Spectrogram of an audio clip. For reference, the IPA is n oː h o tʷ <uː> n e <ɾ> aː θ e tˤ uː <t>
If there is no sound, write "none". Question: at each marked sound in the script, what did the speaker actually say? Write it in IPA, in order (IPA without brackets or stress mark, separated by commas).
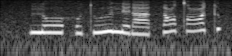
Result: ɯː, ɾ, t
